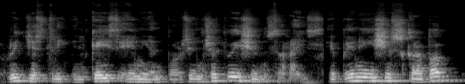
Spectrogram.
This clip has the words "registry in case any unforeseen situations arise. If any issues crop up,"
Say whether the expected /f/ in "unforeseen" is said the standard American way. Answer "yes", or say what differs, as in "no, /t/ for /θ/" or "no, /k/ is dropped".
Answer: no, /p/ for /f/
